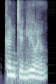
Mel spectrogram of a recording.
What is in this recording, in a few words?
"continual", Indian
